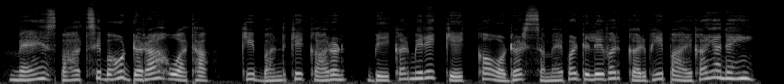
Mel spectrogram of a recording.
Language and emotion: Hindi, fearful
